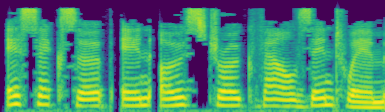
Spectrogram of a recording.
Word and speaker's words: Scherpenheuvel-Zichem: Scherpenheuvel-Zichem (Dutch pronunciation: SXERP-NO/VAL-ZENTWEM) is a city and municipality located in the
